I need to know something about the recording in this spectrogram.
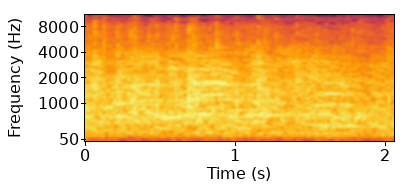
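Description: A din of many voices at a rugby match: spectators and players shouting and calling over one another, with no single clear speaker.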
